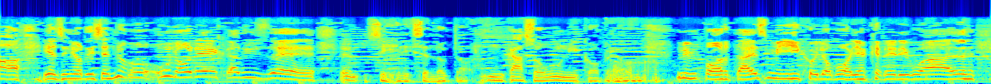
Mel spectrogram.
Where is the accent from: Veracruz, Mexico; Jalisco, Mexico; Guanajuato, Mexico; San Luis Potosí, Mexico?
San Luis Potosí, Mexico; Matehuala; de Matehuala, San Luis Potosí, México.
